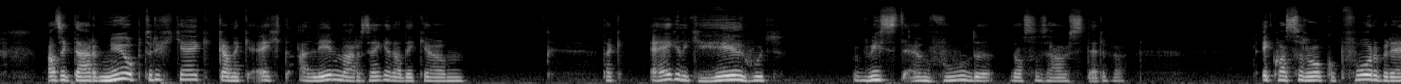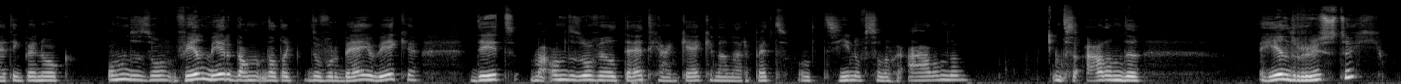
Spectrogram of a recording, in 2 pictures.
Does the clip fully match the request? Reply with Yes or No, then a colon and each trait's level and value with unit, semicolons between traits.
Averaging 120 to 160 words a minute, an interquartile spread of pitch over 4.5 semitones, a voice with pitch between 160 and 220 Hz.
No: average, 150 wpm; average, 2.8 semitones; medium, 185 Hz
